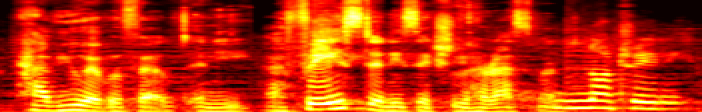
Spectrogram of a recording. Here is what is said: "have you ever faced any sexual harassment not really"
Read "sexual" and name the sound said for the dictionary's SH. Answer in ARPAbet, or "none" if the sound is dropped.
SH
